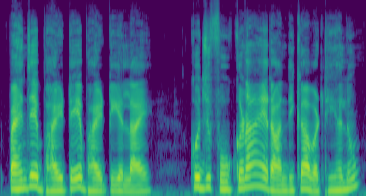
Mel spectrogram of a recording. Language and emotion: Sindhi, neutral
